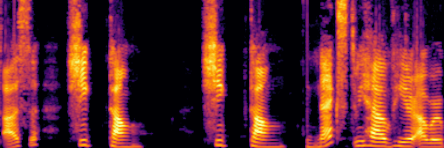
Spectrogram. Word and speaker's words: 식당: our place noun restaurant which in Korean is pronounced as shiktang next we have here our place noun restaurant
